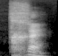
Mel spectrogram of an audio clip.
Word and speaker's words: très: Il y a le R, il y a le E et on ne prononce pas le S. Il n'est pas prononcé.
